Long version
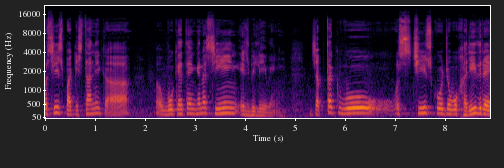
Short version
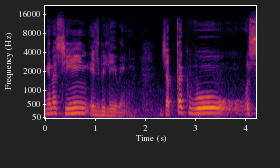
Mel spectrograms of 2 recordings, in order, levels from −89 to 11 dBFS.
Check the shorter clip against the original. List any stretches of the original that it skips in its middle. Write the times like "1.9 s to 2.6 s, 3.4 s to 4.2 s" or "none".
none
